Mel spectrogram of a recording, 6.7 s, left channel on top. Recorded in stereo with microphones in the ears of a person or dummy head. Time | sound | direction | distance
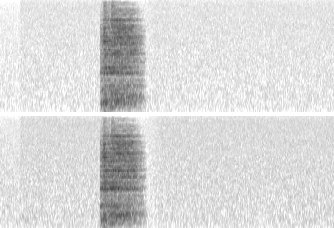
2.0 | dishes clattering | 10° right (ahead or behind) | 0.7 m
